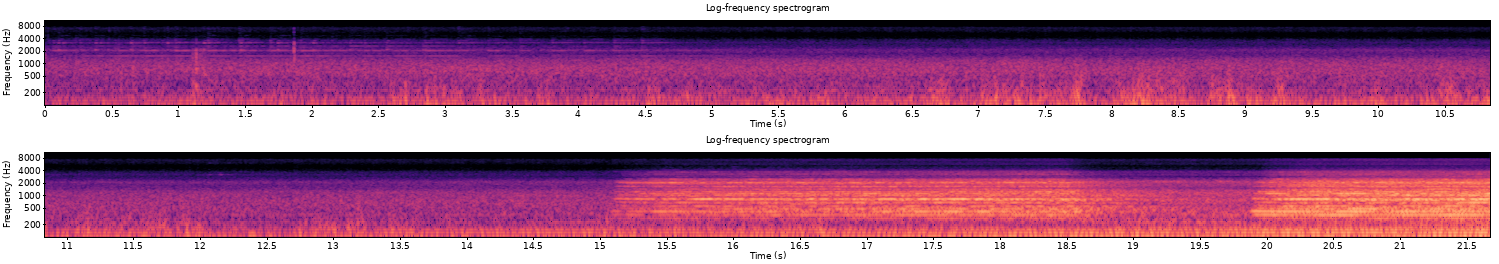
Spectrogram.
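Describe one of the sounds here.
Wind blusters loudly across the open air.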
